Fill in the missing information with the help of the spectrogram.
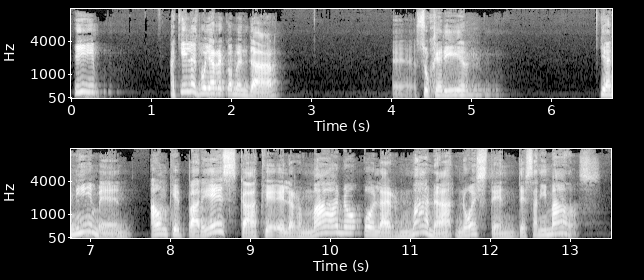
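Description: A man preaching a sermon in a church, moving from loud emphatic lines to hushed asides. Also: sits high, sing-song, slow, long pauses.

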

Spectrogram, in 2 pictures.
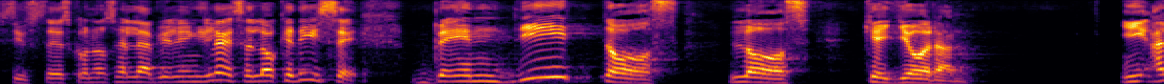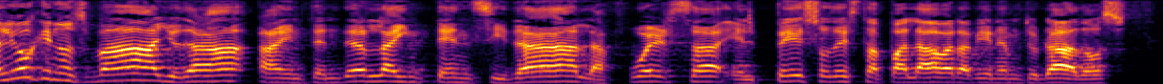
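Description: A man giving a sermon as pastor, explaining slowly with many fillers and restarts and rising in force to stress his points. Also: a little high, a bit bright.

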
